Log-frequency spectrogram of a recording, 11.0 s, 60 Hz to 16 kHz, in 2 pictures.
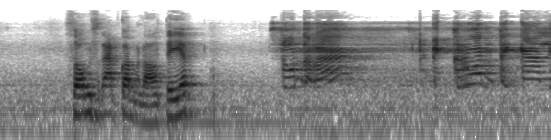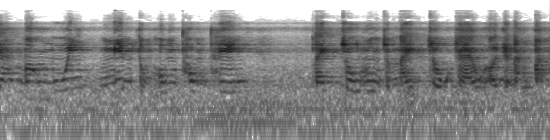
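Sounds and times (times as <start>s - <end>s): man talking: 0.7s - 2.1s, 4.2s - 11.0s.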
